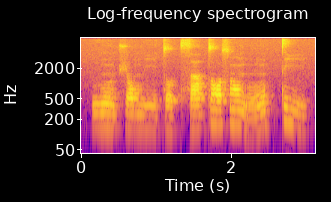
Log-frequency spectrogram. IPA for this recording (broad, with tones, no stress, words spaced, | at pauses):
vũ˨t͡ʃɔ˨ miː˨to˨tsa˧ tɔ˦sɔ̃˦ɡʷũ˨˦ | ti˦˨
